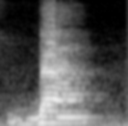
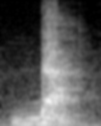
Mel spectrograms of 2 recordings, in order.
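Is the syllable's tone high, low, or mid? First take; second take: mid; low. First: The syllable is said on a mid tone. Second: The syllable is said on a low tone. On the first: "Now let's go on with the middle tone" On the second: "We are going to start with a low tone"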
